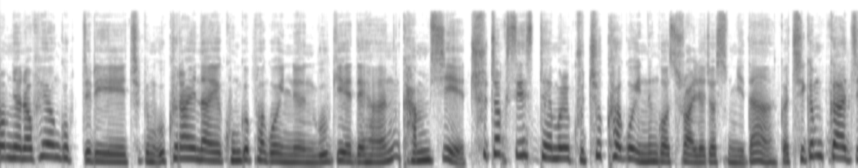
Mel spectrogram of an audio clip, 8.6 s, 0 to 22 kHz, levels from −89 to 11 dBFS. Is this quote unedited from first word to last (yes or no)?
no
